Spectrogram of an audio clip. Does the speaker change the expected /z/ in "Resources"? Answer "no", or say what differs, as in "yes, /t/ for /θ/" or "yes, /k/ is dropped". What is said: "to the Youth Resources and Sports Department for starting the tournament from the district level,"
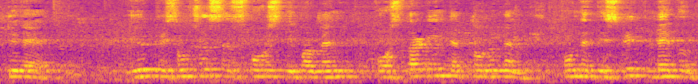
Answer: yes, /s/ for /z/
